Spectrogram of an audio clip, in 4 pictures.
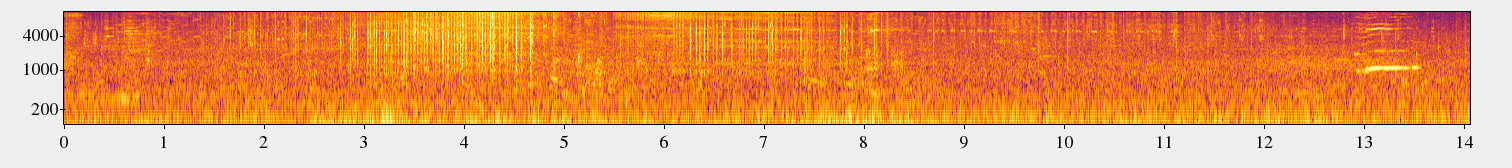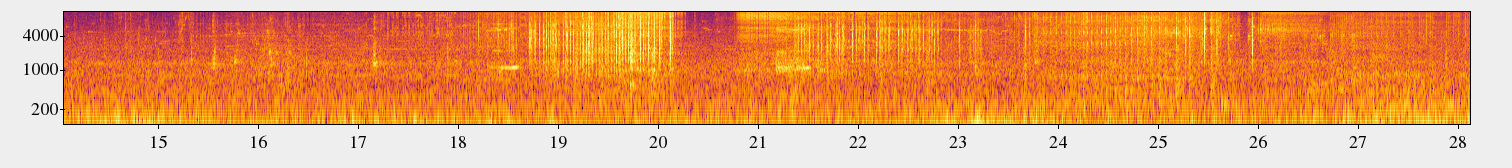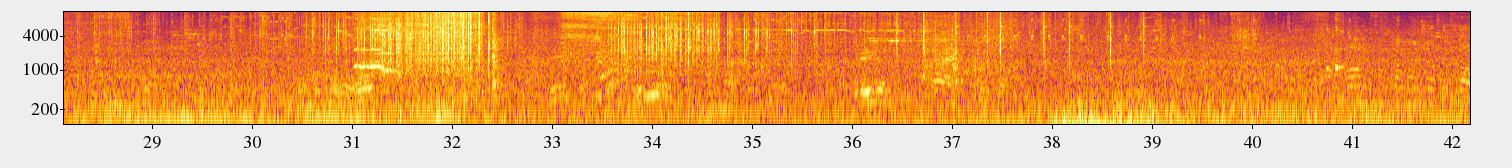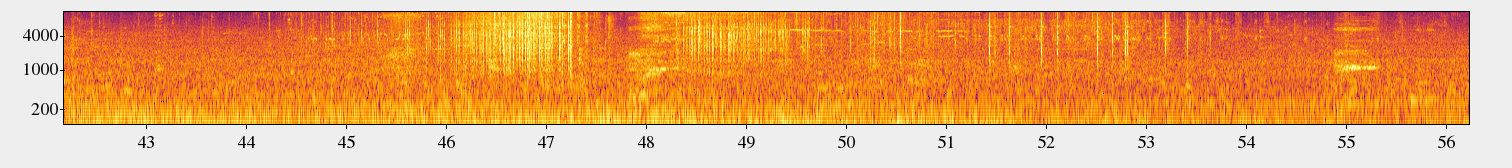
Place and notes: sound of a crunching rope holding a boat to the pier and of yacht hulls rubbing against each other. a catamaran arrives spewing out tourist from dolphin watching trip. the operators say thank you and good bay to the tourists.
